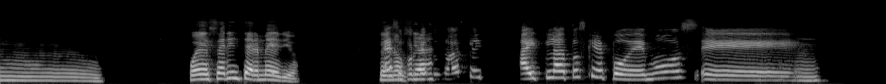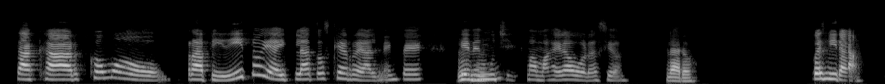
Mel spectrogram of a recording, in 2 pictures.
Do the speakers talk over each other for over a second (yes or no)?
no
